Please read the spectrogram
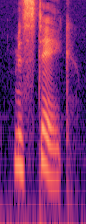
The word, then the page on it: mistake: American English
